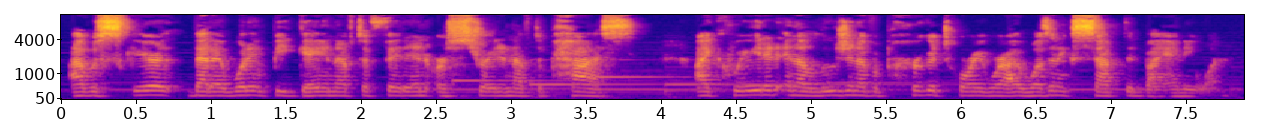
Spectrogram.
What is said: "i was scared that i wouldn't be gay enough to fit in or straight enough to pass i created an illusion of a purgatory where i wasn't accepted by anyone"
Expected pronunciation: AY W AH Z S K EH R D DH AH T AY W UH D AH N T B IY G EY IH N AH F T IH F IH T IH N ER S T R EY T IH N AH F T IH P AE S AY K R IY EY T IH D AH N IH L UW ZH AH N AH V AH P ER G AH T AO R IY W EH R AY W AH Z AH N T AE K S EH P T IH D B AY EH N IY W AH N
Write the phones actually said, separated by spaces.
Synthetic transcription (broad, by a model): AY W AH Z S K EH R D DH AH T AY W UH D N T B IY G EY IH N AH F T IH F IH T IH N ER S T R EY T IH N AH F T IH P AE S AY K R IY EY T IH D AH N IH L UW ZH AH N AH V AH P ER G AH T AO R IY W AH R AY W AH Z AH N T AE K S EH P T IH D B AY EH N IY W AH N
